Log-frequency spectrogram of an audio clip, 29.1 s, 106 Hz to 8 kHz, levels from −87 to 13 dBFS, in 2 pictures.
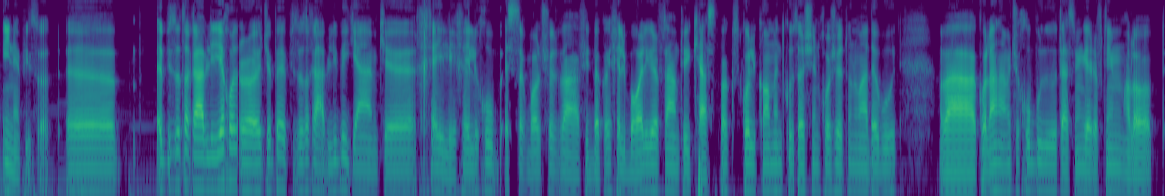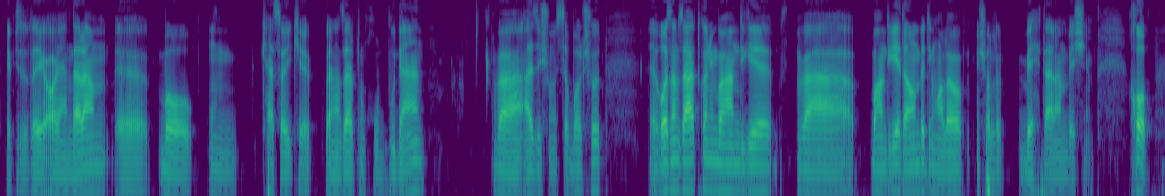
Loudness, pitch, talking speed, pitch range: -28 LUFS, 100 Hz, 150 wpm, 95-110 Hz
